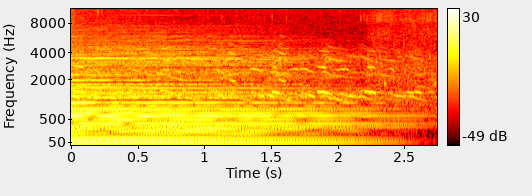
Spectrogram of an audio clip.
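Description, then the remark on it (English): Seagull cries wheel over a low, sustained musical drone that slowly fades out, the calls fairly loud and overlapping near the end of a song. “And it's got some nice little seagulls on the end.”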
